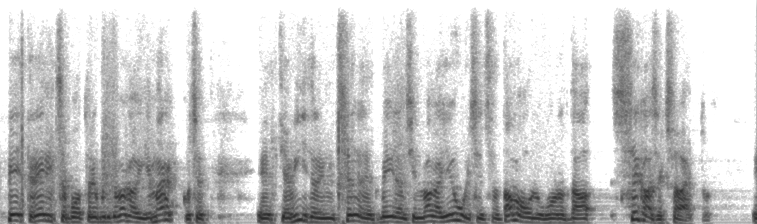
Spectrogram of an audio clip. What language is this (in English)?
Estonian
